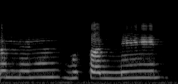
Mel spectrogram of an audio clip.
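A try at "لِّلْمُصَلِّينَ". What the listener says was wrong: مسلین نہیں ہے، مصلین واد ہے یہاں پر.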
